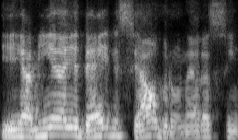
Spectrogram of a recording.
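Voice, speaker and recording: Moderate pace in a Minas Gerais accent, with a dry, close sound and no echo. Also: man. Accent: Minas Gerais (mineiro) Brazilian Portuguese. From Brazil, Minas Gerais. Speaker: business executive. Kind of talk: casual interview chat.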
